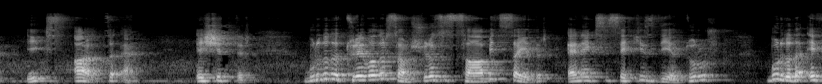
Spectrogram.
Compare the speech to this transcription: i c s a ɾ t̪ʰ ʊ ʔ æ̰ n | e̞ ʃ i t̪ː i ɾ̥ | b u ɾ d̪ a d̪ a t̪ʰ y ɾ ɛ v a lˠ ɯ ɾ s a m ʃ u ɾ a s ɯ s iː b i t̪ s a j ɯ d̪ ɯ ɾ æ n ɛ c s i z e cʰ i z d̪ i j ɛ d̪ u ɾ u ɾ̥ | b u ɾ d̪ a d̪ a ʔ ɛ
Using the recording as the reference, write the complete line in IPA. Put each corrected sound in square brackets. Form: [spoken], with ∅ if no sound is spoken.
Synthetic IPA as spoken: i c s a ɾ t̪ʰ [ɯ] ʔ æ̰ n | e̞ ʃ i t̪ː i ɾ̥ | b u ɾ d̪ a d̪ a t̪ʰ y ɾ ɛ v a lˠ ɯ ɾ s a m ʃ u ɾ a s ɯ s [aː] b i t̪ s a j ɯ d̪ ɯ ɾ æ n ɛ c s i [s] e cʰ i z d̪ i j ɛ d̪ u ɾ u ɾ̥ | b u ɾ d̪ a d̪ a ʔ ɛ

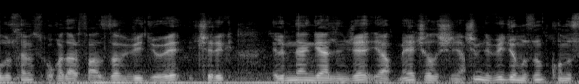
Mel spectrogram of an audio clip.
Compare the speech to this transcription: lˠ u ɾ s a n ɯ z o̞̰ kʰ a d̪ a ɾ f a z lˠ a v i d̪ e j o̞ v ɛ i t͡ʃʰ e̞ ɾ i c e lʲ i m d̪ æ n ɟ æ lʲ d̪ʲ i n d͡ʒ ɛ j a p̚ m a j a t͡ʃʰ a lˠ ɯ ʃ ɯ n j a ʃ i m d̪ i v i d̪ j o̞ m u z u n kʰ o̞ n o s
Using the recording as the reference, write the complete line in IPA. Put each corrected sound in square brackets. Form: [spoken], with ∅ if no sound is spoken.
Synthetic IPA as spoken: lˠ u ɾ s a n ɯ z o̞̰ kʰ a d̪ a ɾ f a z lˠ a v i d̪ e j o̞ v ɛ i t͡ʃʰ e̞ ɾ i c e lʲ i m d̪ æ n ɟ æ lʲ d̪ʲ i n d͡ʒ ɛ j a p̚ m a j a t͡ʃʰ a lˠ ɯ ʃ ɯ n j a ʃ i m d̪ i v i d̪ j o̞ m u z u n kʰ o̞ n [u] s

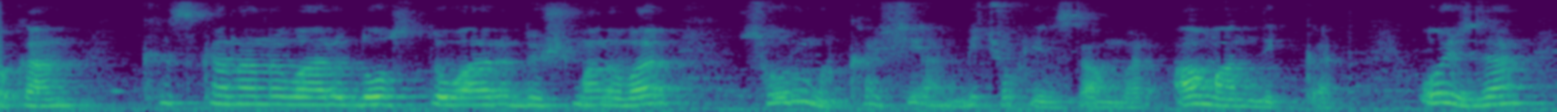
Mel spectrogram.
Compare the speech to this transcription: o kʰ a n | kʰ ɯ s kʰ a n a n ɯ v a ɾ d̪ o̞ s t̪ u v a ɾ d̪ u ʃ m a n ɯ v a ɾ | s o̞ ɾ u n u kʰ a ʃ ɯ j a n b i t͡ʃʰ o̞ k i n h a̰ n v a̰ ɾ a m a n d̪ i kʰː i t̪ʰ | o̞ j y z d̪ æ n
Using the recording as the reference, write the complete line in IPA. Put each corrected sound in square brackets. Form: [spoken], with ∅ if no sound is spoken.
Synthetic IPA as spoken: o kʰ a n | kʰ ɯ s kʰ a n a n ɯ v a ɾ d̪ o̞ s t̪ u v a ɾ d̪ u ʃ m a n ɯ v a ɾ | s o̞ ɾ u n u kʰ a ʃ ɯ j a n b i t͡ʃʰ o̞ k i n [s] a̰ n v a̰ ɾ a m a n d̪ i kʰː [a] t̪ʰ | o̞ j y z d̪ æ n

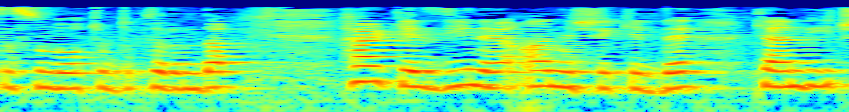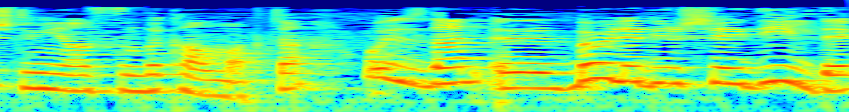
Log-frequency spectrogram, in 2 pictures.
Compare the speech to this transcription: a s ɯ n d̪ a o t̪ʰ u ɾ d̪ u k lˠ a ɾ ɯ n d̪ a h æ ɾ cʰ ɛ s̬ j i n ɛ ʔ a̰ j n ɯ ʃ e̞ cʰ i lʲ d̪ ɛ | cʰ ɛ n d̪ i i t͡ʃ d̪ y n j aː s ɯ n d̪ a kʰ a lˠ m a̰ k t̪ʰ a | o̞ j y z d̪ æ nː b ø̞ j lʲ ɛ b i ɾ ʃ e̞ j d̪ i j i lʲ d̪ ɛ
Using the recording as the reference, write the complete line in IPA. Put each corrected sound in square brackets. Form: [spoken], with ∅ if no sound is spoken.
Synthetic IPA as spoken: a s ɯ n d̪ a o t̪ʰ u ɾ d̪ u k lˠ a ɾ ɯ n d̪ a h æ ɾ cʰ ɛ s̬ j i n ɛ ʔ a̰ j n ɯ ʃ e̞ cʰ i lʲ d̪ ɛ | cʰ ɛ n d̪ i i t͡ʃ d̪ y n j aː s ɯ n d̪ a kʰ a lˠ m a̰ k t̪ʰ a | o̞ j y z d̪ æ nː b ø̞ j lʲ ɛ b i ɾ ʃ e̞ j d̪ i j i lʲ d̪ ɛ

